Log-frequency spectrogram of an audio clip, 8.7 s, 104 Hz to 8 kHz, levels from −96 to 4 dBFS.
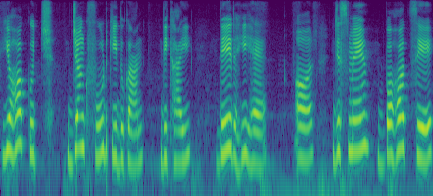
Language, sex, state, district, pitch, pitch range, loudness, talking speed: Hindi, female, Himachal Pradesh, Shimla, 250 Hz, 230-280 Hz, -17 LUFS, 95 wpm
